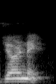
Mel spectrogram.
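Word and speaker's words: Bjarne: Okay, this B pronunciation cannot be is not there. So you are going to pronounce his first name as Jarne.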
